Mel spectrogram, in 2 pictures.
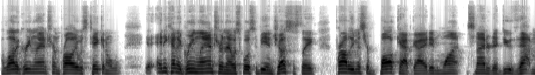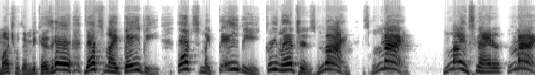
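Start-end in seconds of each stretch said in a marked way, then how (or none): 8.8-16.1 very slow, drawn-out, high, swooping delivery. Imitating a comics writer claiming Green Lantern as his own: Geoff Johns impression. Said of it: "That was my Jeff Johns impression".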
